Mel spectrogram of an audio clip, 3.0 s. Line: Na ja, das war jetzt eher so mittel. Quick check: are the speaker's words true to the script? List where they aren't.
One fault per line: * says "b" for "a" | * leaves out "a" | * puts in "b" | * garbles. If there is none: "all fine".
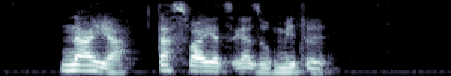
all fine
